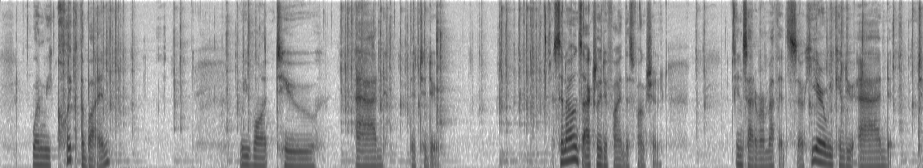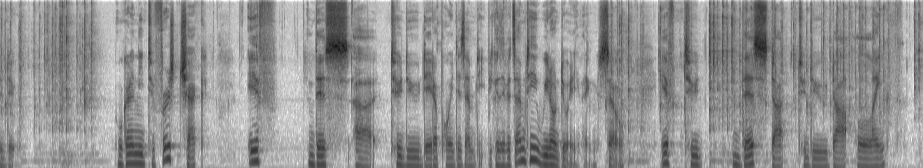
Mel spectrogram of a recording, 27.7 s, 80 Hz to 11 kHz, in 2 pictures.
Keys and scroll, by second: 0.7-3.4 typing, 4.7-10.4 typing, 13.1-15.1 typing, 22.6-24.7 typing.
